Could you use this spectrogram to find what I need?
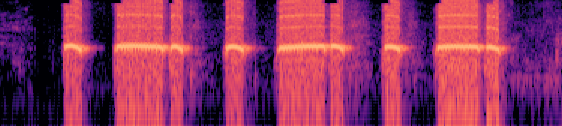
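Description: A ring-necked dove coos in six clear bursts, each a hollow, low, steady-pitched call. Short calls alternate with longer, drawn-out ones, separated by silent gaps.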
